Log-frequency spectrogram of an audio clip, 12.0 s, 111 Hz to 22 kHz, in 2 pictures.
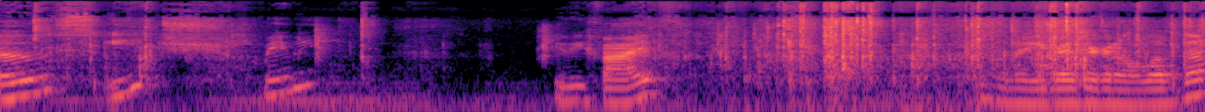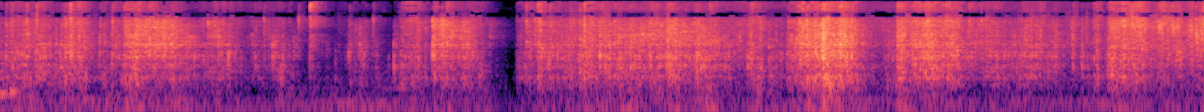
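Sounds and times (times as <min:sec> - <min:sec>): stones clinking in plastic bag: 0:03.5 - 0:12.0.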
